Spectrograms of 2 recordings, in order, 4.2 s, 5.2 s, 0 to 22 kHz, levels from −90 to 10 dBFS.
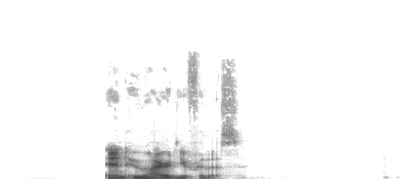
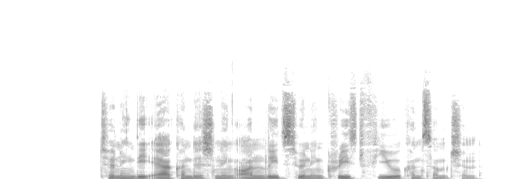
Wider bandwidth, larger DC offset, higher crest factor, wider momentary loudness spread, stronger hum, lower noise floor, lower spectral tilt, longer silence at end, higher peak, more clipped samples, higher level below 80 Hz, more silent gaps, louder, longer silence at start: first, 15 kHz vs 13.5 kHz; neither; about the same, 24 dB vs 22 dB; first, 16 LU vs 9 LU; neither; about the same, under -90 dBFS vs under -90 dBFS; first, -5.5 dB/octave vs -3 dB/octave; first, 1.8 s vs 0.4 s; first, -2 dBFS vs -22 dBFS; neither; first, -62 dBFS vs -76 dBFS; neither; first, -20 LUFS vs -43 LUFS; about the same, 1.05 s vs 1 s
